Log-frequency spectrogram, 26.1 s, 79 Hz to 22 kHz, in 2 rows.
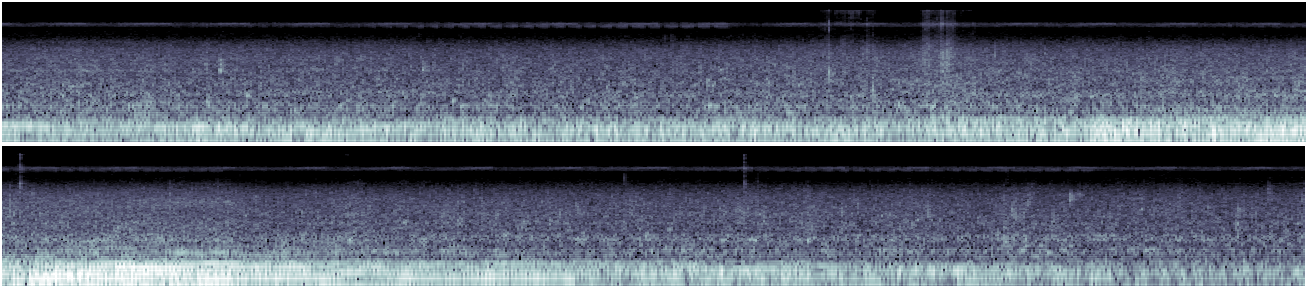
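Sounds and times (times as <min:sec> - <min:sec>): passing vehicle engine rumble: 0:00.0 - 0:25.8.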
